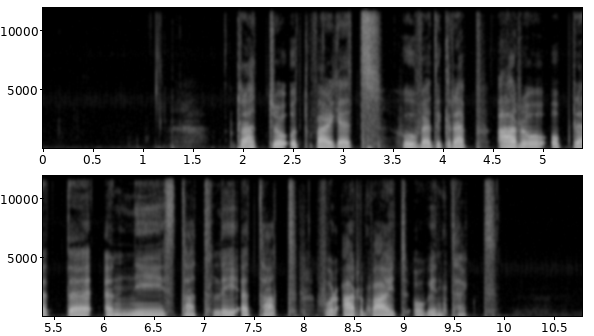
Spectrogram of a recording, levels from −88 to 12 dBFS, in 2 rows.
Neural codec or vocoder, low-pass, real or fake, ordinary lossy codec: none; none; real; none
